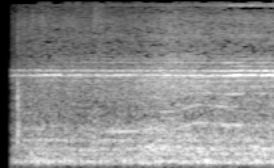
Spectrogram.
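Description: Street traffic noise: a steady rumble of vehicles with a thin, steady high-pitched tone running through it.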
